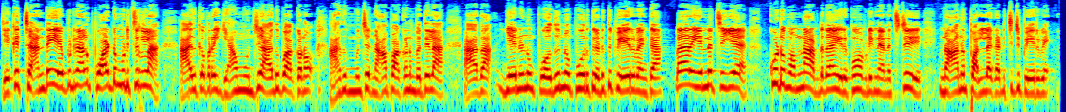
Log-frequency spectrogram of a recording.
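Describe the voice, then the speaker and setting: A woman's voice: mid-range voice, a bit bright, no echo, lightly acted. A woman with a southern Tamil accent voicing a practical young wife who puts up with her mother-in-law, in a cartoon. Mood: matter-of-fact. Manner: quick, matter-of-fact.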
